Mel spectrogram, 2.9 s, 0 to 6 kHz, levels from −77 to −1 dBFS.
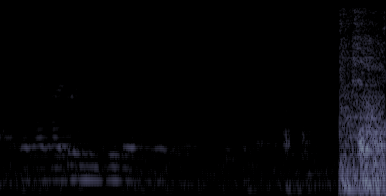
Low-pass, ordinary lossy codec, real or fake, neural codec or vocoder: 5.4 kHz; none; real; none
